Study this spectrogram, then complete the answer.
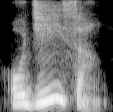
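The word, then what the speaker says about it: おじいさん: ya ini tolong diperhatikan Kalau pengucapannya panjang ojisa artinya adalah kakek ya sedangkan Kalau pengucapannya pendek Oji sang artinya adalah Om atau Paman ya jadi Oji sangh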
